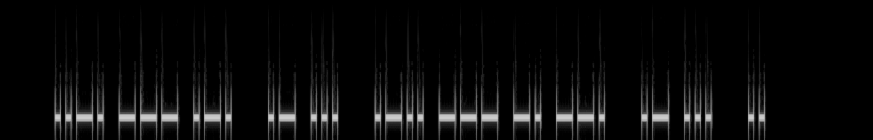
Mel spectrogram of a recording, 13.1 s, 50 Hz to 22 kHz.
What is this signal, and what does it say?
Morse code, heard as a keyed tone, about 15 wpm, 700 Hz. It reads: FOR AS LONG AS I
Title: Sets of 5 Words Encore2 15wpm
